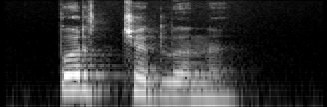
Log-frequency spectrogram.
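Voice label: "пӧрччӧдлыны", Komi, female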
